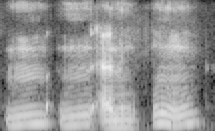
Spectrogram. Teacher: n, and ng are nasal sounds, and they are voiced. Because when you produced n, and ng, the vocal cords vibrate. Okay? There are no nasal sounds voiceless.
